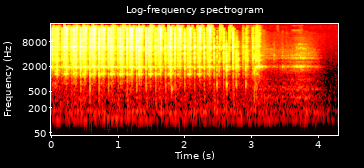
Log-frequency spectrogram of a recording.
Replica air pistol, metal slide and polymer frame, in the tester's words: you can hear this kind of almost tinny quality to it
